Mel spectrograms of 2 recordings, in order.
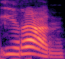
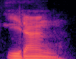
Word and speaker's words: Iran: And yes, I say Iran because that is how you're supposed to pronounce it. Yes, Iran.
